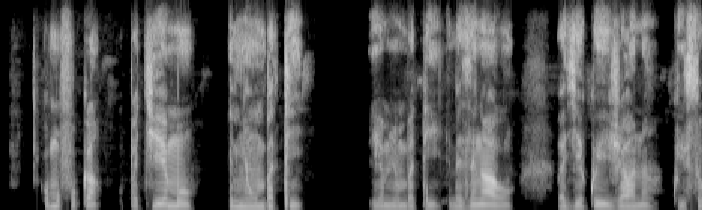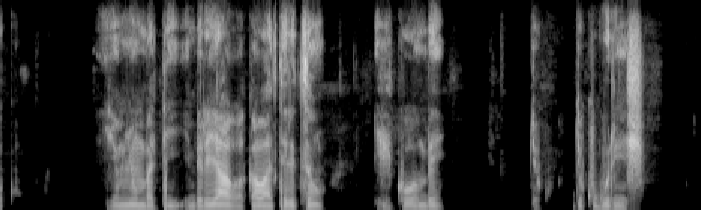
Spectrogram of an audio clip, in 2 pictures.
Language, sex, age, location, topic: Kinyarwanda, male, 36-49, Musanze, agriculture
